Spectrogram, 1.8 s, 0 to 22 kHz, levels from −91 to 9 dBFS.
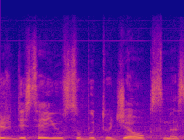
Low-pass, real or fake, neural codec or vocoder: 19.8 kHz; real; none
